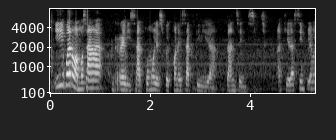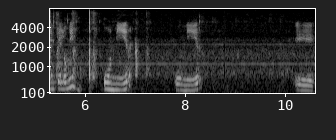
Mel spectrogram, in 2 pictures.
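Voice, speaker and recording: A woman's voice: mid-range voice, fairly bright tone, a little hiss or hum, rough recording. A woman teacher explaining a grammar lesson to children, often checking in with "¿sí?" and correcting herself as she goes. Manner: self-correcting restarts. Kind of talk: online class explanation.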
